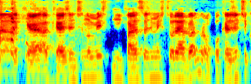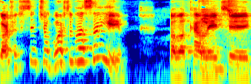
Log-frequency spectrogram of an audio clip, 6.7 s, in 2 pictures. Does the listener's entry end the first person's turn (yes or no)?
no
